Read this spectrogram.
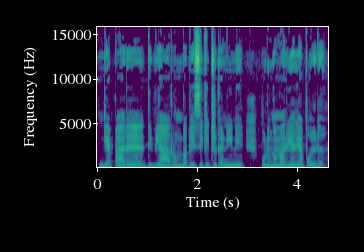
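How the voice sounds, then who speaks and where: A woman's voice: fairly high pitch, level tone, moderate pace, mellow, voice pushed down, lightly acted. A woman playing a bitter, fed-up son. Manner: bitter, reproachful. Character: exasperated grown son. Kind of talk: family skit acting.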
